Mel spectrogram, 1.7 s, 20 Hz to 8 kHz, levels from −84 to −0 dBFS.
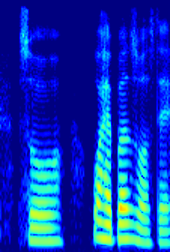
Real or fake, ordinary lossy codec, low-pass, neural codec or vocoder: real; none; 7.2 kHz; none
